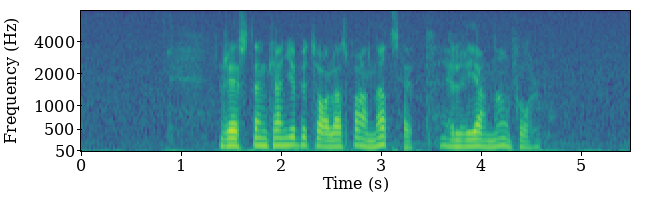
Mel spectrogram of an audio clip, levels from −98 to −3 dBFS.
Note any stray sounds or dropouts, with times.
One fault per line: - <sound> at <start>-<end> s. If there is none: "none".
- dropout at 3.2-3.2 s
